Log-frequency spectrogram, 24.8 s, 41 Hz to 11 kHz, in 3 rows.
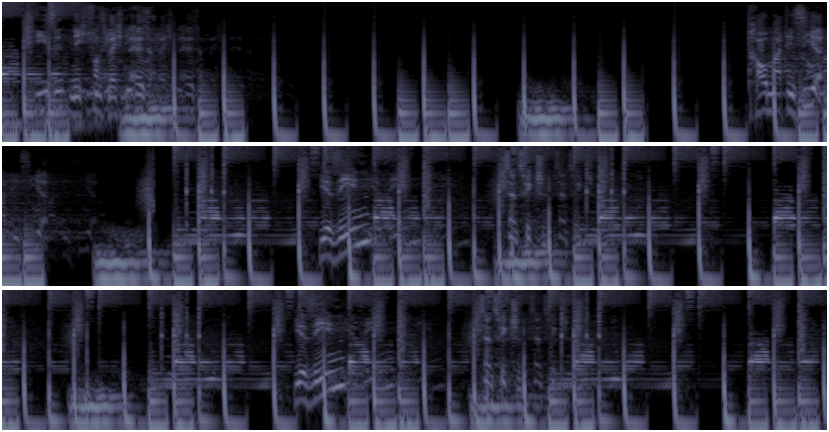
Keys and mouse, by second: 6.4 n, 9.6-16.0 drag, 13.2 1, 18.6 n, 20.7-21.7 drag.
